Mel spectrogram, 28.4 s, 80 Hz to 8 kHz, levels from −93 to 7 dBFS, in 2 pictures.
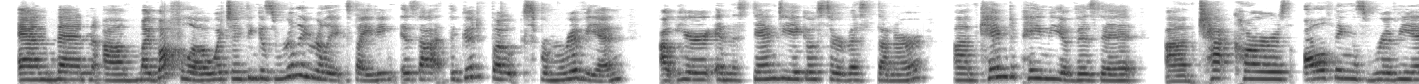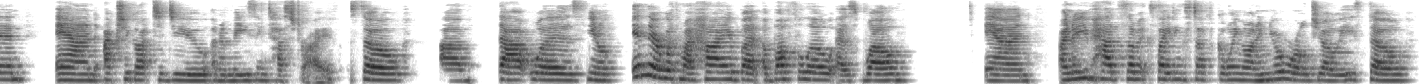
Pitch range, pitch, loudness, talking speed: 215-250 Hz, 230 Hz, -19 LUFS, 170 wpm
